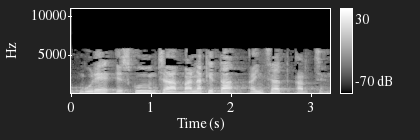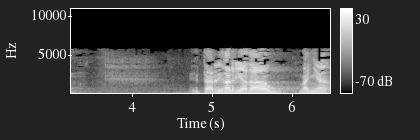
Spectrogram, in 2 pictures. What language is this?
Basque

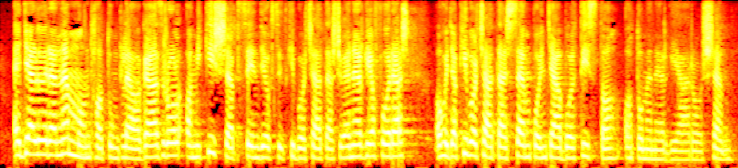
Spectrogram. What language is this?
Hungarian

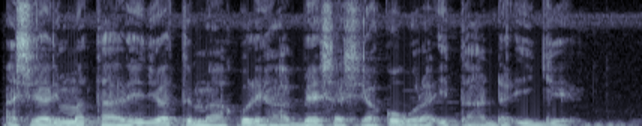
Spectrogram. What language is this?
Kikuyu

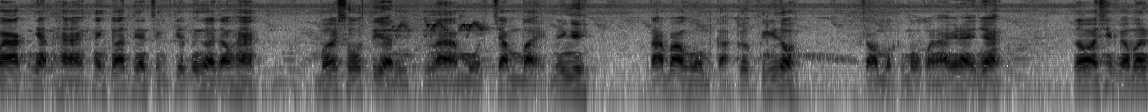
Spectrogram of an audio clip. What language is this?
Vietnamese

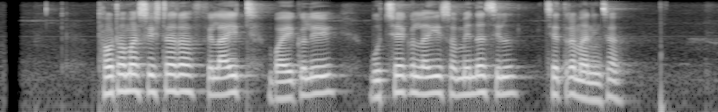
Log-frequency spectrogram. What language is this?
Nepali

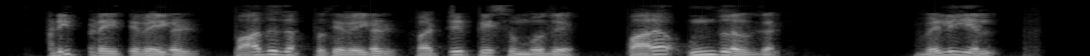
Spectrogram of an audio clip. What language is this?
Tamil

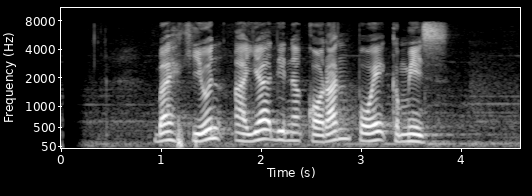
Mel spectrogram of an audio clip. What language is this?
Sundanese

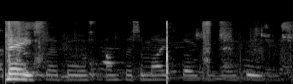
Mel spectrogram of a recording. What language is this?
Icelandic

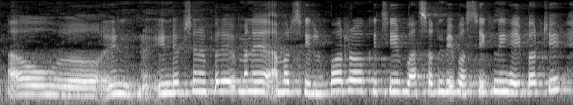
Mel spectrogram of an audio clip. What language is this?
Odia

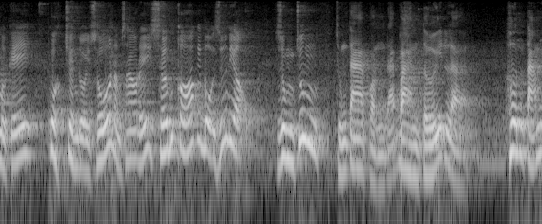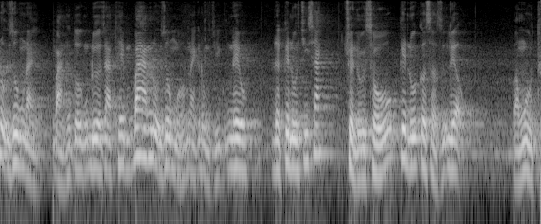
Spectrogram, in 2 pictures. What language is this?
Vietnamese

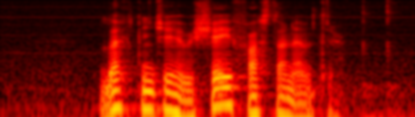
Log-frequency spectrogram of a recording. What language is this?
Faroese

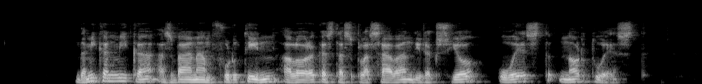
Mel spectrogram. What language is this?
Catalan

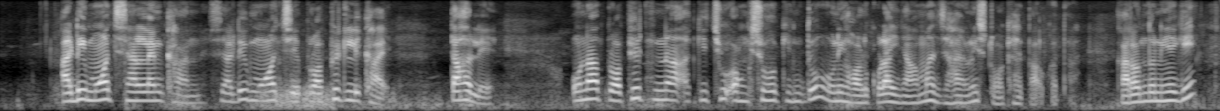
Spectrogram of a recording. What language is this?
Santali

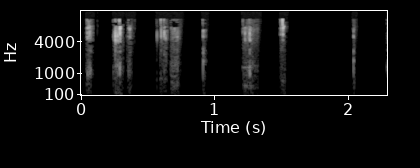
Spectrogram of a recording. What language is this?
Pashto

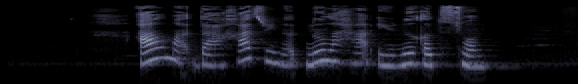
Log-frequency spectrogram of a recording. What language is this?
Abkhazian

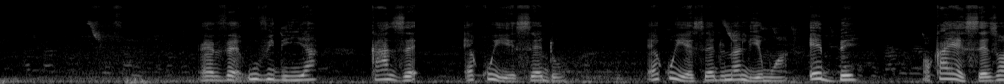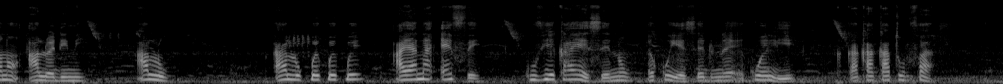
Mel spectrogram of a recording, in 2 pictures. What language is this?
Ikposo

